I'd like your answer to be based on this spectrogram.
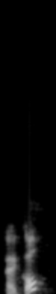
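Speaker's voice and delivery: "Bagel." said with a lift at the end; a single "Bagel." with a rising tone; word tune demo on "Bagel". Shown as a demonstration. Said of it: "so tones really matters".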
